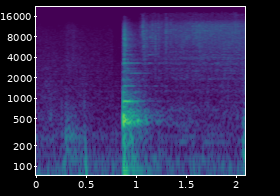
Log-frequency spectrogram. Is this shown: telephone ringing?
no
